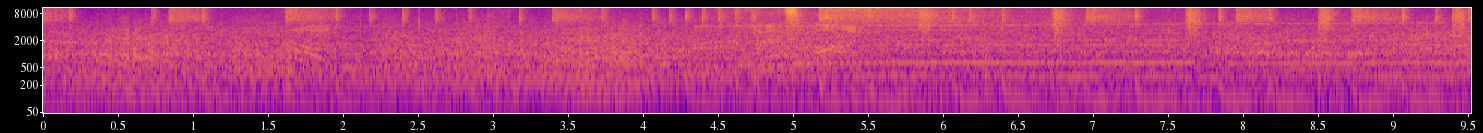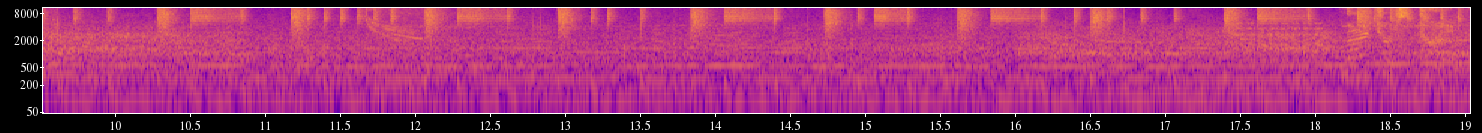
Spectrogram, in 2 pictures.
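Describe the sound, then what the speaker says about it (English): A car drifts under nitrous boost in the racing game Ridge Racer 7, its steady engine whine rising and holding in pitch over a continuous loud tire and engine roar throughout. "Nitrous drift."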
